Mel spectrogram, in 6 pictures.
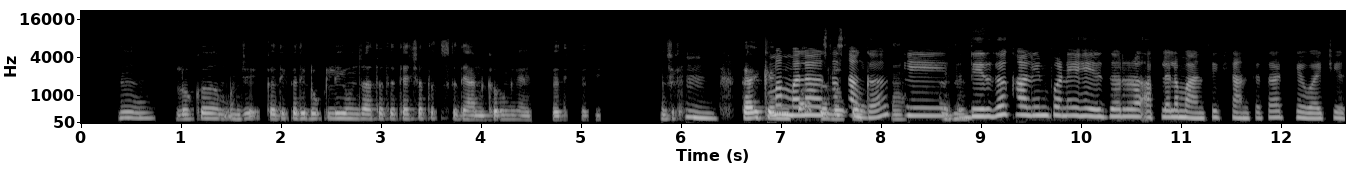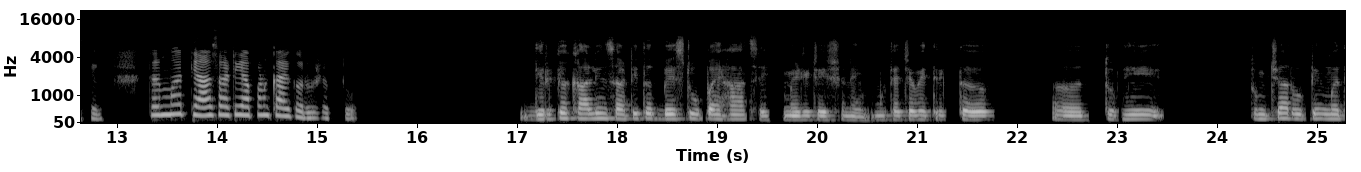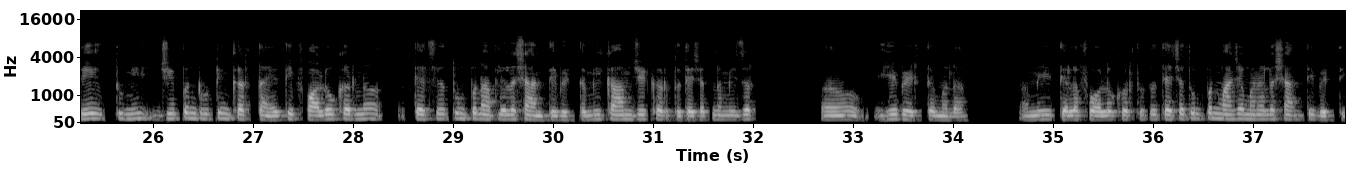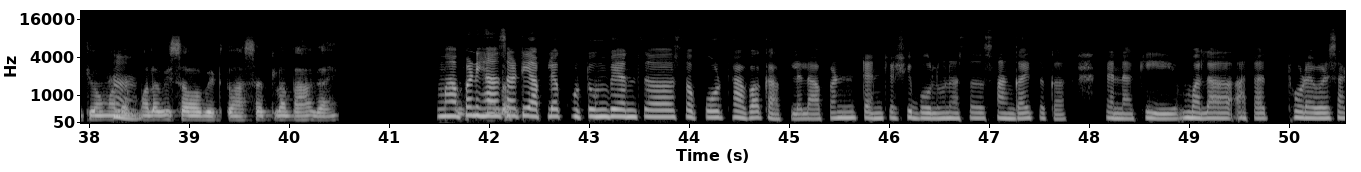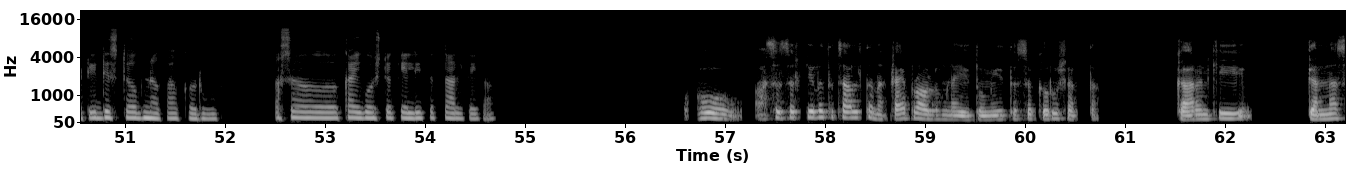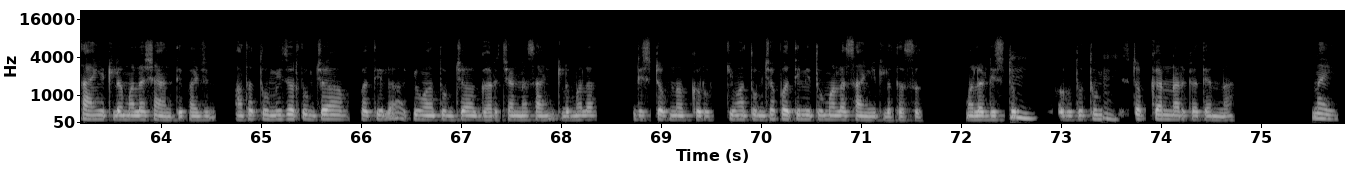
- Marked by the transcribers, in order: "डुलकी" said as "डुपली"; laughing while speaking: "म्हणजे काही-काही मी पाहतो लोकं"; in English: "रुटीनमध्ये"; in English: "रुटीन"; in English: "फॉलो"; in English: "फॉलो"; in English: "डिस्टर्ब"
- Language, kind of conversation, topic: Marathi, podcast, एक व्यस्त दिवसभरात तुम्ही थोडी शांतता कशी मिळवता?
